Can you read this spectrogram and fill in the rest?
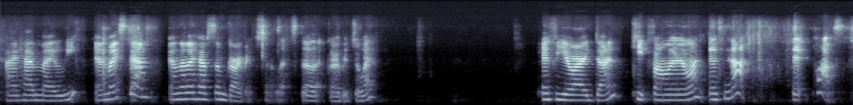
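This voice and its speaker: A woman's voice: fairly high pitch, pushed and bright. A woman teacher giving a step-by-step craft lesson to first graders, speaking directly to children in simple, patient instructions.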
